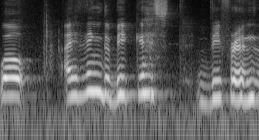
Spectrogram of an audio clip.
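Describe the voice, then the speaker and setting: A woman with a Spanish accent at a moderate pace. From Spain. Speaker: TV show co-host. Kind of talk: casual chat. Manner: halting.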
